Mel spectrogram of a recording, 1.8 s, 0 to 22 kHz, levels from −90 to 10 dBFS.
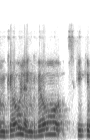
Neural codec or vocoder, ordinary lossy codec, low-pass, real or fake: none; Opus, 32 kbps; 10.8 kHz; real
